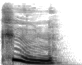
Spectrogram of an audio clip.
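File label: "coon", British English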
